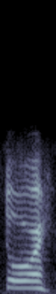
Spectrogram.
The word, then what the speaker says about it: storge: And I'm going to slip down to the next one, which is pronounced storge. Storge.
